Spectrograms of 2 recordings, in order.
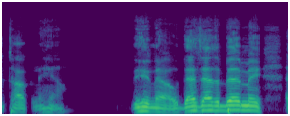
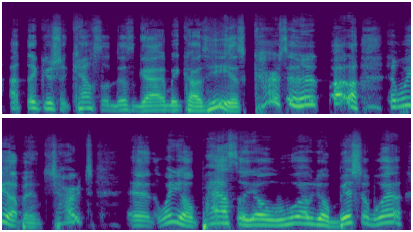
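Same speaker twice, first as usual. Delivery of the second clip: higher-pitched, mounting disbelief; indignant complaint; 7 semitones higher than usual. Acted. Churchgoer complaining to deacon friend about cursing guard, indignant complaint. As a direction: protest as if scandalized, climbing higher.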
